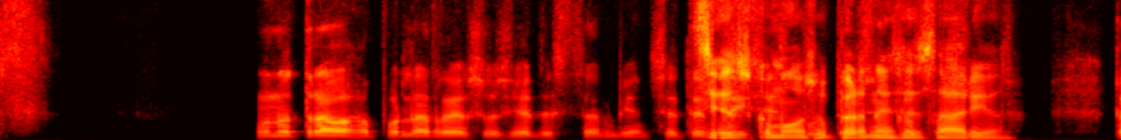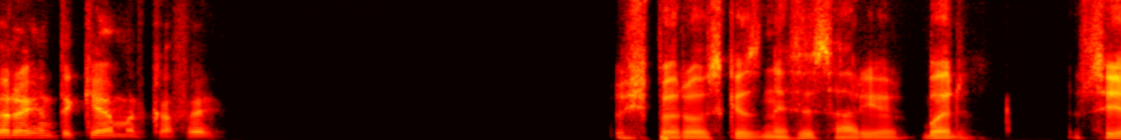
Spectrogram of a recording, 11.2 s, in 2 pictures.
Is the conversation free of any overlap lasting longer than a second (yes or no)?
no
